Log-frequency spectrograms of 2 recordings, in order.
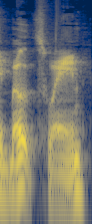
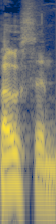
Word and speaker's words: boatswain: I see on Wikipedia they're saying like, oh, it's pronounced bosun, but everyone on Black Sails said boatswain. They did not, in fact. That is my brain connecting dots that we're not there. It is bosun, and bosun is and you stop me, you correct me when I am incorrect, because that's the whole goal we're learning here.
